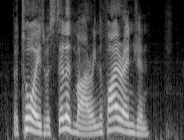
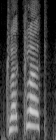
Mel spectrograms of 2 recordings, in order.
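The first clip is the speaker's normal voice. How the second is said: hen clucks; 9 semitones higher than usual. A narrator's reading. Hens answer from roof.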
